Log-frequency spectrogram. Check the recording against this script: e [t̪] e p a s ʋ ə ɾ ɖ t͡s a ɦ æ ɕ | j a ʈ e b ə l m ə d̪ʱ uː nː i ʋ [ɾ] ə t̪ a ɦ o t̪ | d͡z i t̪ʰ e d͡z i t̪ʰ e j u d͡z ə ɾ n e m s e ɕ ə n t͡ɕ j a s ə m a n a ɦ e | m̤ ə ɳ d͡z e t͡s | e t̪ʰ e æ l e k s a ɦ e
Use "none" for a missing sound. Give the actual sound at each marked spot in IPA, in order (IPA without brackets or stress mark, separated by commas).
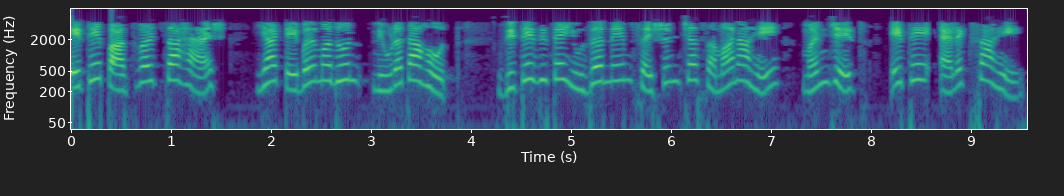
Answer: t̪ʰ, ɽ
